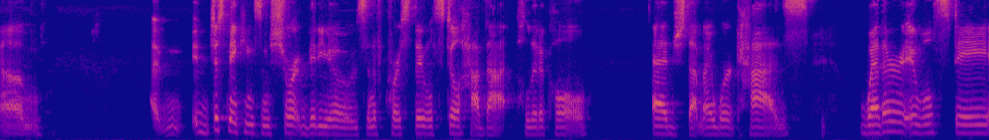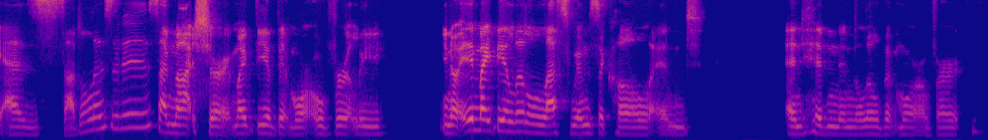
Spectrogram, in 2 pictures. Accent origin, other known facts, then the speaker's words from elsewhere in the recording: Canada; now in New York, United States; my husband and I are not originally from New York, we're from Canada.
